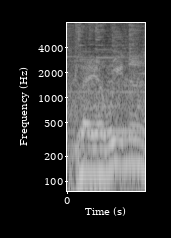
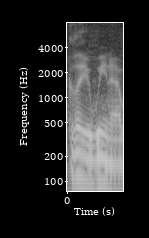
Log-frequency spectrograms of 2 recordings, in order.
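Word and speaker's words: Gléowine: Leowina speaks the truth in this. Okay, so it's pronounced Gleowina, which I didn't know.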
